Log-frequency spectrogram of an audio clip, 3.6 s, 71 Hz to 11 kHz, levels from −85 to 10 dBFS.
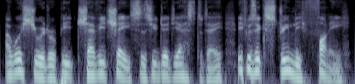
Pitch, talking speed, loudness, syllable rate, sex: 115 Hz, 255 wpm, -17 LUFS, 7.3 syllables/s, male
